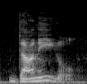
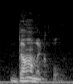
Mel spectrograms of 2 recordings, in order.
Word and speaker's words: Donegal: years ago and in my mind i've always pronounced it don eagle and that's not correct it's uh and then the viewer said no i think it's donegal and it's not this is pronounced donecal which i just learned uh because i looked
